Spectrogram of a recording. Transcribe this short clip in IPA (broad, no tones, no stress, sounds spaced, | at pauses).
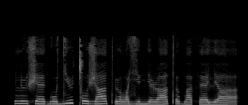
l ʉ ʃ ɛ ɡ o dʲ ʉ ǀ o ʒ a tʼ ʉ lˠ ə zʲ ə nʲ ɛ ɭ a tʼ ə b a θ ɛ lʲ a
